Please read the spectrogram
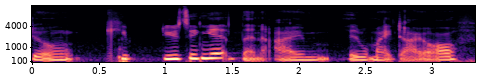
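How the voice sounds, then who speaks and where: This woman speaks in an American accent at a medium pitch. Her tone is dark and mellow. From United States. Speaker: ballet company employee. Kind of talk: interview.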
